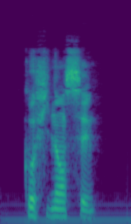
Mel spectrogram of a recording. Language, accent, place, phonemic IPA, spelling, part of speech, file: French, France, Lyon, /ko.fi.nɑ̃.se/, cofinancer, verb, LL-Q150 (fra)-cofinancer.wav
- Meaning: to cofinance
